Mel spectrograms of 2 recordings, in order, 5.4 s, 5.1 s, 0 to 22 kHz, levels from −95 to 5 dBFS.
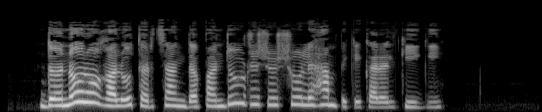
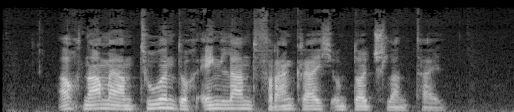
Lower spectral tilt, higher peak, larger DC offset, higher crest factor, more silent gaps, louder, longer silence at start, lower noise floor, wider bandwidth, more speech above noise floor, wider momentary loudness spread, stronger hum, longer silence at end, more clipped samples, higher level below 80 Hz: about the same, -5 dB/octave vs -5.5 dB/octave; about the same, -2 dBFS vs 0 dBFS; neither; about the same, 20 dB vs 16 dB; neither; second, -21 LUFS vs -17 LUFS; second, 0.4 s vs 0.6 s; first, -81 dBFS vs -53 dBFS; second, 10 kHz vs 16.5 kHz; first, 61 dB vs 36 dB; first, 15 LU vs 10 LU; neither; first, 1 s vs 0.7 s; neither; second, -76 dBFS vs -48 dBFS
